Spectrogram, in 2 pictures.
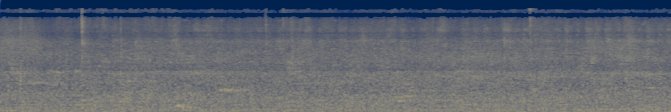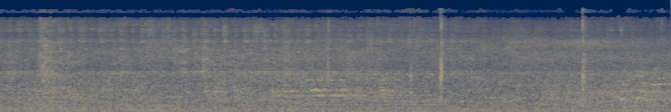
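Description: A quiet street hums outdoors.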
